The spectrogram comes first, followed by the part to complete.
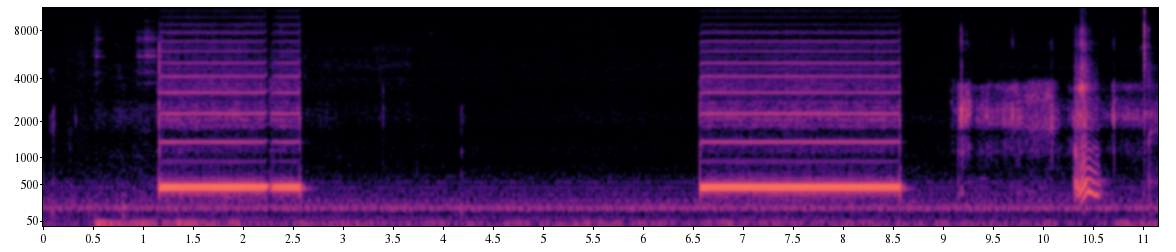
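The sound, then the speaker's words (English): A phone line rings twice as a call is placed, each steady electronic tone lasting over a second with a long quiet gap between, followed by faint clicks and rustling as the call seems to connect. “But we're going to give Ray a call here and just yep.”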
